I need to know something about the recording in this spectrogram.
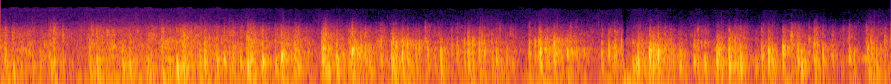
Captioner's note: horses galloping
